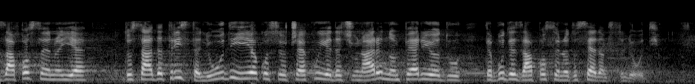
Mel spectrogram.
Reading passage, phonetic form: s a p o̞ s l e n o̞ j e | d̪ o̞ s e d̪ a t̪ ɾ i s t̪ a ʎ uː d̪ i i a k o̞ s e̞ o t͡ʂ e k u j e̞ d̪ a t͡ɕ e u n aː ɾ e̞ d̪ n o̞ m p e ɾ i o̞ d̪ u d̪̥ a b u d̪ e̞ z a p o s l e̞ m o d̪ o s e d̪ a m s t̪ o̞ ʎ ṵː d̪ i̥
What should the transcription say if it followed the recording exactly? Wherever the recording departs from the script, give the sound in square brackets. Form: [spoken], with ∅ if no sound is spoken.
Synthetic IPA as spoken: [z] a p o̞ s l e n o̞ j e | d̪ o̞ s [a] d̪ a t̪ ɾ i s t̪ a ʎ uː d̪ i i a k o̞ s e̞ o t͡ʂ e k u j e̞ d̪ a t͡ɕ e u n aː ɾ e̞ d̪ n o̞ m p e ɾ i o̞ d̪ u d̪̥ a b u d̪ e̞ z a p o s l e̞ [n] o d̪ o s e d̪ a m s t̪ o̞ ʎ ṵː d̪ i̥

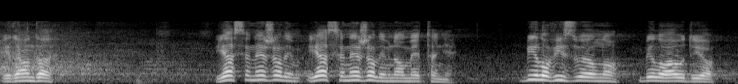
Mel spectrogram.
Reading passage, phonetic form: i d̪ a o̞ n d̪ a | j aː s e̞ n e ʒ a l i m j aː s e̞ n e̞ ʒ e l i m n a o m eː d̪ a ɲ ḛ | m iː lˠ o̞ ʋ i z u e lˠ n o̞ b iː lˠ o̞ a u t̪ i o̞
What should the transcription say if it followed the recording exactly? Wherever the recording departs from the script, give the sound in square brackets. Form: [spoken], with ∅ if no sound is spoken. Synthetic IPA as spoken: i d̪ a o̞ n d̪ a | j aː s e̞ n e ʒ a l i m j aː s e̞ n e̞ ʒ [a] l i m n a o m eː [t̪] a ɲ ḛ | [b] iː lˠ o̞ ʋ i z u e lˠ n o̞ b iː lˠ o̞ a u [d̪] i o̞

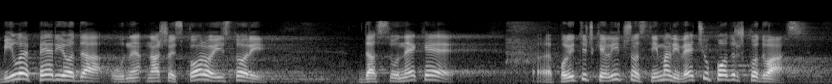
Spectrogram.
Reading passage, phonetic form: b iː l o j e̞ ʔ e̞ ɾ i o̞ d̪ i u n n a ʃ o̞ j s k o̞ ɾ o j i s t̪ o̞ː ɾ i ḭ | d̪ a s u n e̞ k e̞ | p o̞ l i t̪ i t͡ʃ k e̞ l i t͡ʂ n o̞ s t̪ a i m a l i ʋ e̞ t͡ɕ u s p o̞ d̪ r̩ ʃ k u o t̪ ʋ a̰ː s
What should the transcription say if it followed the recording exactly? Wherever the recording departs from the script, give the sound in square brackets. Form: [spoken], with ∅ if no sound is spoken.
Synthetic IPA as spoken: b iː l o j e̞ [p] e̞ ɾ i o̞ d̪ [a] u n n a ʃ o̞ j s k o̞ ɾ o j i s t̪ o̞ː ɾ i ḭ | d̪ a s u n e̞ k e̞ | p o̞ l i t̪ i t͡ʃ k e̞ l i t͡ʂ n o̞ s t̪ [i] i m a l i ʋ e̞ t͡ɕ u [∅] p o̞ d̪ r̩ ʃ k u o [d̪] ʋ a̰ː s

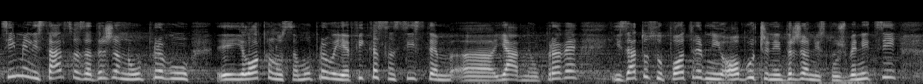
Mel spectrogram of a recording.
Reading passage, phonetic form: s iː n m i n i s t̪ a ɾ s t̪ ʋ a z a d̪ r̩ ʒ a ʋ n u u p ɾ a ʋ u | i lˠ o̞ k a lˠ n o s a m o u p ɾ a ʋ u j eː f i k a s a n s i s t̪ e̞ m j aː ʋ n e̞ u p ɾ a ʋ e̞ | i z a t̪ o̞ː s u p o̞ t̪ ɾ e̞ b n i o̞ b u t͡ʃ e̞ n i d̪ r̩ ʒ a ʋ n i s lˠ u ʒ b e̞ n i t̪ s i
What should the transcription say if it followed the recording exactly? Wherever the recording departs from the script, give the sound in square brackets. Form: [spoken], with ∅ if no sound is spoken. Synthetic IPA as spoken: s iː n m i n i s t̪ a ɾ s t̪ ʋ a z a d̪ r̩ ʒ a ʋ n u u p ɾ a ʋ u | i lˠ o̞ k a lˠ n [u] s a m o u p ɾ a ʋ u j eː f i k a s a n s i s t̪ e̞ m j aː ʋ n e̞ u p ɾ a ʋ e̞ | i z a t̪ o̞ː s u p o̞ t̪ ɾ e̞ b n i o̞ b u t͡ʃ e̞ n i d̪ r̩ ʒ a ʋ n i s lˠ u ʒ b e̞ n i t̪ s i

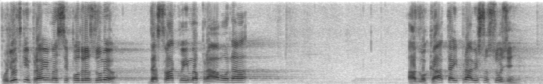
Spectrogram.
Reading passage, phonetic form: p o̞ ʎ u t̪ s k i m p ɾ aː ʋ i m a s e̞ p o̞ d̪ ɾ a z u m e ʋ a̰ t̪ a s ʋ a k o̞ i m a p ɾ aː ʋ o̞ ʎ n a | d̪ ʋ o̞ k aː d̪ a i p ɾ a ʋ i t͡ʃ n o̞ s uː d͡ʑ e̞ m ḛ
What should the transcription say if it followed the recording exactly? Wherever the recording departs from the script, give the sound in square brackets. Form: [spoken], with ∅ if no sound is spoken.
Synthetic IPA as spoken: p o̞ ʎ u t̪ s k i m p ɾ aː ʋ i m a s e̞ p o̞ d̪ ɾ a z u m e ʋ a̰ [d̪] a s ʋ a k o̞ i m a p ɾ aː ʋ o̞ [∅] n a | d̪ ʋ o̞ k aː [t̪] a i p ɾ a ʋ i t͡ʃ n o̞ s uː d͡ʑ e̞ [ɲ] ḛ

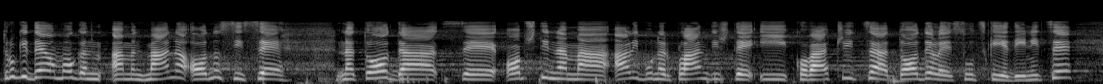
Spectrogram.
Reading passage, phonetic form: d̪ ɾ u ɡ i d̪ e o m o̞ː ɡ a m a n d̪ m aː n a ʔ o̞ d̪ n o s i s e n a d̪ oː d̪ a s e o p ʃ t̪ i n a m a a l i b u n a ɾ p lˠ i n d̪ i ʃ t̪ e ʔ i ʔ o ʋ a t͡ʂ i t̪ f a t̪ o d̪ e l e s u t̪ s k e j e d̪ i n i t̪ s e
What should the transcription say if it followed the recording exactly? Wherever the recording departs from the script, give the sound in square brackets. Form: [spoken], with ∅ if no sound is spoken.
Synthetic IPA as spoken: d̪ ɾ u ɡ i d̪ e o m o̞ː ɡ a m a n d̪ m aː n a ʔ o̞ d̪ n o s i s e n a [t̪] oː d̪ a s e o p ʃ t̪ i n a m a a l i b u n a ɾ p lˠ [a] n d̪ i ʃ t̪ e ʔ i [k] o ʋ a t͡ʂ i t̪ [s] a [d̪] o d̪ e l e s u t̪ s k e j e d̪ i n i t̪ s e

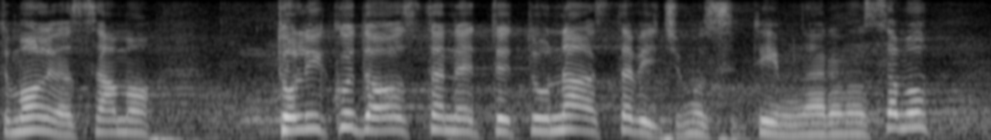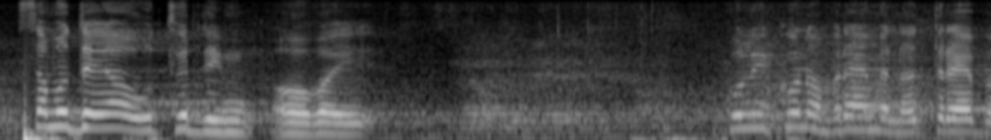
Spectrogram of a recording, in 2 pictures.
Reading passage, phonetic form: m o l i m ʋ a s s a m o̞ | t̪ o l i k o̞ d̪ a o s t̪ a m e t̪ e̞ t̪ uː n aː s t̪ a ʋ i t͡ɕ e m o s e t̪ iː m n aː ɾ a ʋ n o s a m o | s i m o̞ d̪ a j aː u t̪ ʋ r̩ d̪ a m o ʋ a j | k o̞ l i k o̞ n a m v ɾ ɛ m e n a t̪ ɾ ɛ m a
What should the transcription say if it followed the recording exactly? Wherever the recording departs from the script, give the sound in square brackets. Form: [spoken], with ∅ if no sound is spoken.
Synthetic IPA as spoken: m o l i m ʋ a s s a m o̞ | t̪ o l i k o̞ d̪ a o s t̪ a [n] e t̪ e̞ t̪ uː n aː s t̪ a ʋ i t͡ɕ e m o s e t̪ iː m n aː ɾ a ʋ n o s a m o | s [a] m o̞ d̪ a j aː u t̪ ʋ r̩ d̪ [i] m o ʋ a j | k o̞ l i k o̞ n a m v ɾ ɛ m e n a t̪ ɾ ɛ [b] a

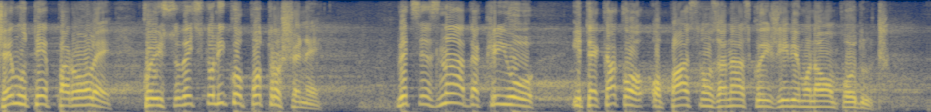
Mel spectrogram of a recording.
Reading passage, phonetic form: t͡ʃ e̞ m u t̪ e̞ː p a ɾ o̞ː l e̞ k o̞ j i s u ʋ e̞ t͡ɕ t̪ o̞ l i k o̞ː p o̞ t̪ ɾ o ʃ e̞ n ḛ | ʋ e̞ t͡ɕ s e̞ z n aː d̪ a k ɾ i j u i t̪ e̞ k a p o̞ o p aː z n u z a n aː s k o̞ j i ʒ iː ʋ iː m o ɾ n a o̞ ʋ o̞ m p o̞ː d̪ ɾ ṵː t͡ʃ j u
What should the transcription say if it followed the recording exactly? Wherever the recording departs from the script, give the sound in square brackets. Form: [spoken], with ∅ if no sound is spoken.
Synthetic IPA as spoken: t͡ʃ e̞ m u t̪ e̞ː p a ɾ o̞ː l e̞ k o̞ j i s u ʋ e̞ t͡ɕ t̪ o̞ l i k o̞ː p o̞ t̪ ɾ o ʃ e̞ n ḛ | ʋ e̞ t͡ɕ s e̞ z n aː d̪ a k ɾ i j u i t̪ e̞ k a [k] o̞ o p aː [s] n [o] z a n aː s k o̞ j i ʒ iː ʋ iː m o [∅] n a o̞ ʋ o̞ m p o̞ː d̪ ɾ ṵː t͡ʃ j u

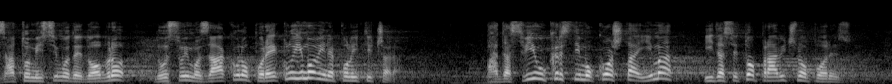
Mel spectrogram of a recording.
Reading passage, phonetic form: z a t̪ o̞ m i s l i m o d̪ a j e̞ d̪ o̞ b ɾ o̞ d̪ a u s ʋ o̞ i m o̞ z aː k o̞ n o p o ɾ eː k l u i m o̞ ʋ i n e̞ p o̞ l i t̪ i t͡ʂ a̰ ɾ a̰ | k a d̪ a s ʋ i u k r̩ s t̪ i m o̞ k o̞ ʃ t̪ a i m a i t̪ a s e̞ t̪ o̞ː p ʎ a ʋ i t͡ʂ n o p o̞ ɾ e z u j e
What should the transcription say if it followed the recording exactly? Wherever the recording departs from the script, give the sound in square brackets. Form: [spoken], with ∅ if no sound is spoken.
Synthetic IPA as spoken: z a t̪ o̞ m i s l i m o d̪ a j e̞ d̪ o̞ b ɾ o̞ d̪ a u s ʋ o̞ i m o̞ z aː k o̞ n o p o ɾ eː k l u i m o̞ ʋ i n e̞ p o̞ l i t̪ i t͡ʂ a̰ ɾ a̰ | [p] a d̪ a s ʋ i u k r̩ s t̪ i m o̞ k o̞ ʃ t̪ a i m a i [d̪] a s e̞ t̪ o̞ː p [ɾ] a ʋ i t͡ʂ n o p o̞ ɾ e z u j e

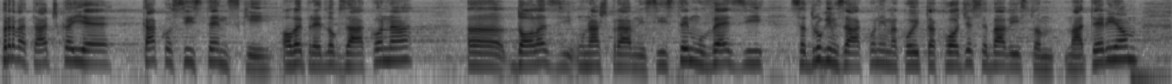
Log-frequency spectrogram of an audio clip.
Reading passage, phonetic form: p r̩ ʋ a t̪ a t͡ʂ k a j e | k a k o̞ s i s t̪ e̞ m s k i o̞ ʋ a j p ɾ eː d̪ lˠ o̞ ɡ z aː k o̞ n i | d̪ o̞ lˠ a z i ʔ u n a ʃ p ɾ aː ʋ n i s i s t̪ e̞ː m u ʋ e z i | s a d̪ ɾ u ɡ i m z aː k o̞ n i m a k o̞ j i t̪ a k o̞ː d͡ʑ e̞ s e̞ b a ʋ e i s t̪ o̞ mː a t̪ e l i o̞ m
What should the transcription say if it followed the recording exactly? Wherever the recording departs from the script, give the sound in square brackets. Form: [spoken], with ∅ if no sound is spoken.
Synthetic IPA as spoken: p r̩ ʋ a t̪ a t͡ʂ k a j e | k a k o̞ s i s t̪ e̞ m s k i o̞ ʋ a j p ɾ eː d̪ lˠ o̞ ɡ z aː k o̞ n [a] | d̪ o̞ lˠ a z i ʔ u n a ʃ p ɾ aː ʋ n i s i s t̪ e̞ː m u ʋ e z i | s a d̪ ɾ u ɡ i m z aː k o̞ n i m a k o̞ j i t̪ a k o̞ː d͡ʑ e̞ s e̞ b a ʋ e i s t̪ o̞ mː a t̪ e [ɾ] i o̞ m

